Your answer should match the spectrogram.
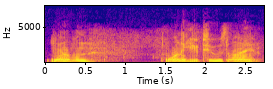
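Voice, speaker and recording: A man playing a young frontier lawyer in an old radio mystery, folksy, shrewd and deliberate as he probes. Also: low voice, vocal fry, husky, full character voice. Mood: pointed, accusing. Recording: dull, band-limited old radio recording.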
